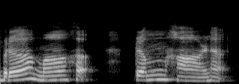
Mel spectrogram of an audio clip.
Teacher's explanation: ಬ್ರಹ್ಮ ಮ ಹೇಳಬೇಕು ಆಮೇಲೆ ಹ ಹೇಳಬೇಕು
